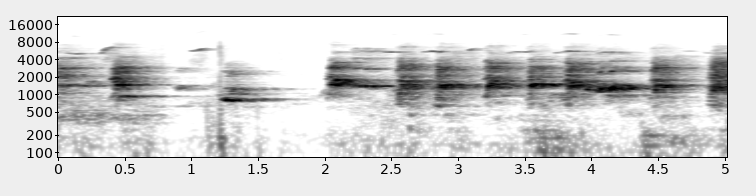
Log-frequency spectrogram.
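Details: Pomsky cross Samoyed dog giving high, sharp yapping barks: a few scattered yips early on, then a brief quiet, then a rapid run of bright, rasping yaps from two seconds onward.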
